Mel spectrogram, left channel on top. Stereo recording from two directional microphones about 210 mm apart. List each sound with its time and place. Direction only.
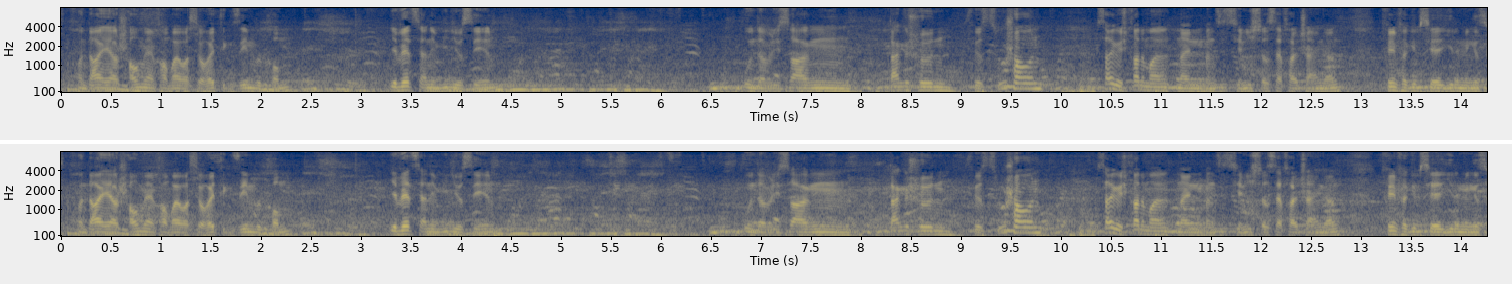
0.2 s a man's voice: 5° left (ahead or behind)
1.8 s a man's voice: 5° right (ahead or behind)
3.3 s speech: centre (ahead or behind)
6.9 s a man's voice: 10° left (ahead or behind)
9.1 s a man's voice: 5° left (ahead or behind); by 14.2 s 10° right (ahead or behind)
